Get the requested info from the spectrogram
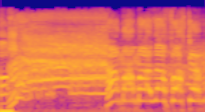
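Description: A person's voice yelling, one long held shout and then a few short ones, with the beat cut out underneath.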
